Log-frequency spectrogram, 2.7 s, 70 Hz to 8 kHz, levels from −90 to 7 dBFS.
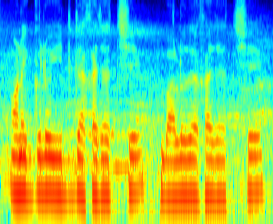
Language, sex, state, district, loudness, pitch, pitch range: Bengali, male, West Bengal, Cooch Behar, -16 LUFS, 140 Hz, 140-145 Hz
